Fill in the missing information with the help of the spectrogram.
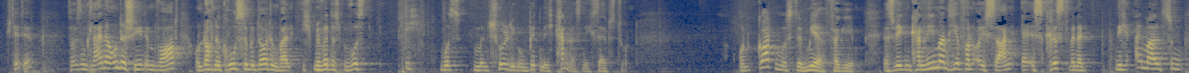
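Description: A middle-aged male pastor delivers a sermon in an earnest, emphatic voice that sits a little high for a man. He keeps turning to his listeners with direct rhetorical questions. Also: animated, fairly quick, fairly bright tone.

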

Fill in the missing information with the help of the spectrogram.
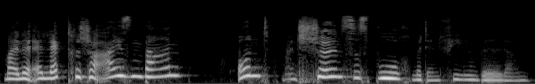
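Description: A woman voicing a shy eight-year-old boy in a story she tells during a sermon, pitched higher and often whispering. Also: expressive, slow pace, gravelly, dark tone, full character voice. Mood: eager.

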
